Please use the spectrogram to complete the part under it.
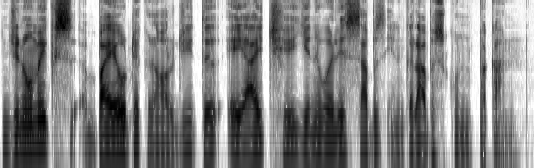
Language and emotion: Kashmiri, neutral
